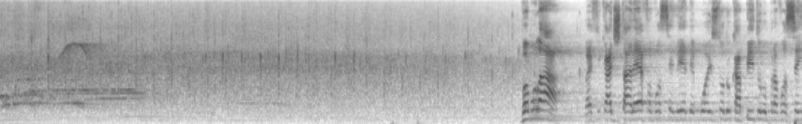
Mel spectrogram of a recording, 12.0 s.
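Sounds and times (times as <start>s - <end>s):
audience applauding loudly: 0.0s - 8.8s
speech: 7.8s - 12.0s.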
